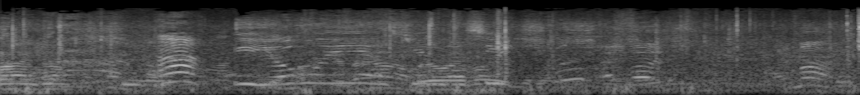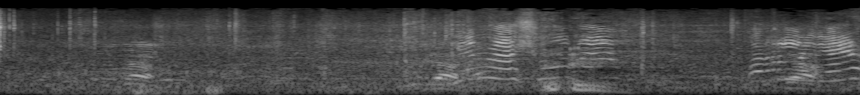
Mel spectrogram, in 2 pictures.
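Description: Several young men shout and call out to each other outdoors.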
